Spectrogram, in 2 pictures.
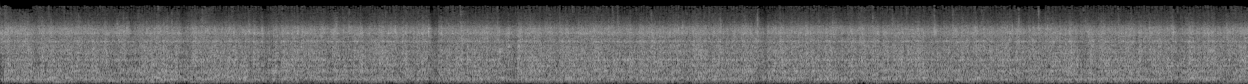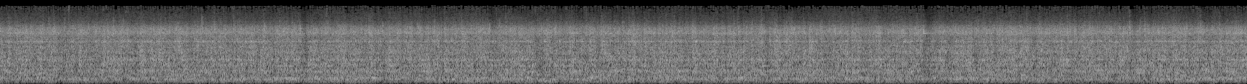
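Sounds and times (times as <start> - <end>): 
rain recorded from a window: 0.0 - 24.9.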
